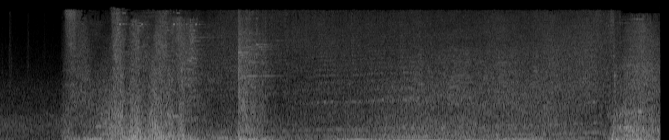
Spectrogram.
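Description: Sharp magic blasts and weapon hits crackle in a fight.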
